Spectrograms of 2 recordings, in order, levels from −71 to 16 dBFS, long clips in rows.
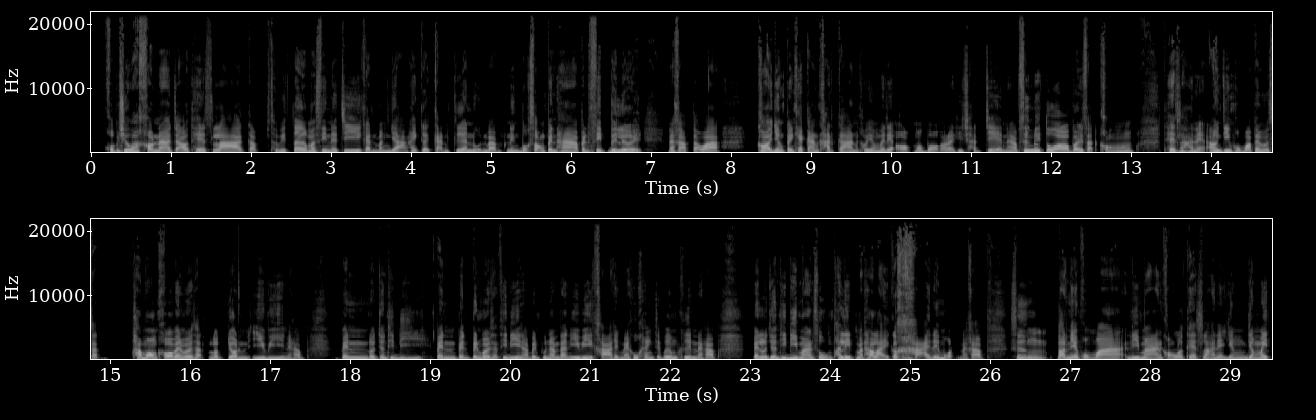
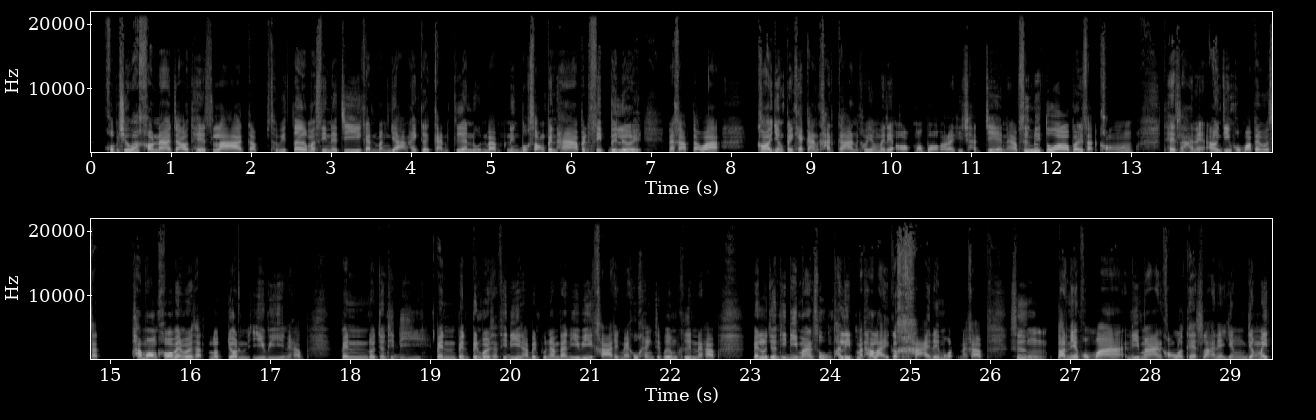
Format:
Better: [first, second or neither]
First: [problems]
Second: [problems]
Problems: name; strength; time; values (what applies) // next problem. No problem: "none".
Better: first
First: none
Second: thin; somewhat; fading below 350 Hz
